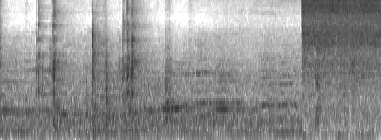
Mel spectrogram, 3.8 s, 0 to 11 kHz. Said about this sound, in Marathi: आता आपण याच्यावर 4-5 शिट्या काढून घेऊया।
